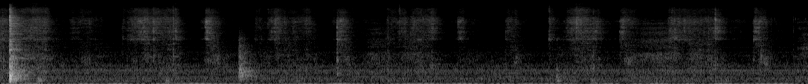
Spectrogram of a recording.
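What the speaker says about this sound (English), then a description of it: "so I'm going to give those a stir." Dry muffin ingredients for double chocolate muffins are stirred by hand in a bowl, a faint close scraping and rubbing with occasional light knocks of the spoon against the bowl, no speech.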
